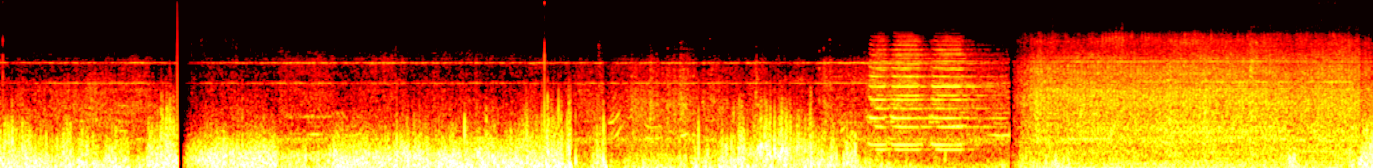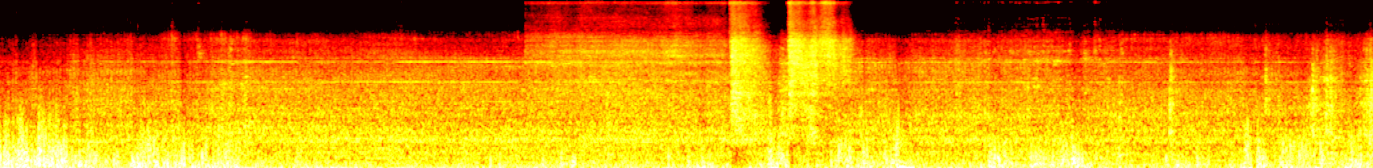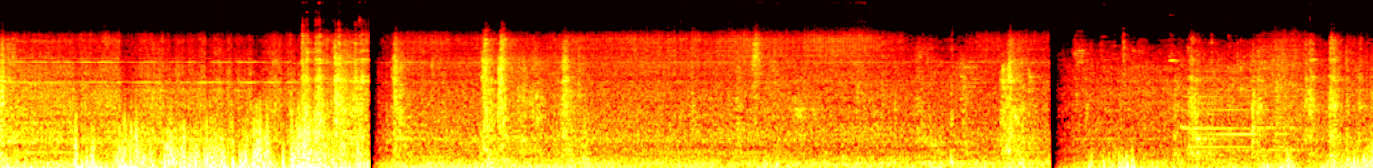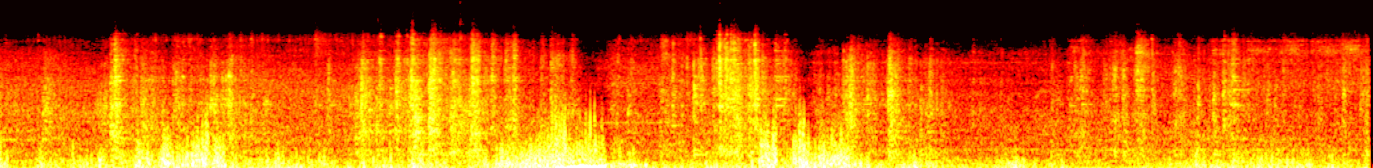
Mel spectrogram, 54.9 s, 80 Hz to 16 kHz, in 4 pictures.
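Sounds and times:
heavy diesel machinery running: 0:00.0 - 0:54.9
horn: 0:08.7 - 0:10.0.

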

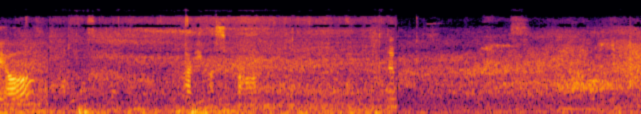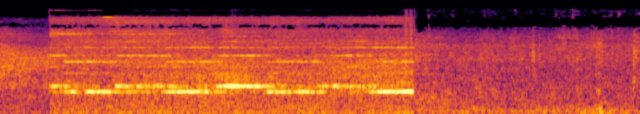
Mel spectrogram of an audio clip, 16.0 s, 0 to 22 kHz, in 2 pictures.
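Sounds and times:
low traffic noise: 0:00.0 - 0:16.0
two-tone ambulance siren: 0:08.6 - 0:13.2.

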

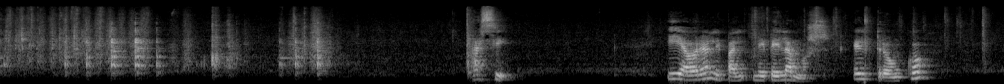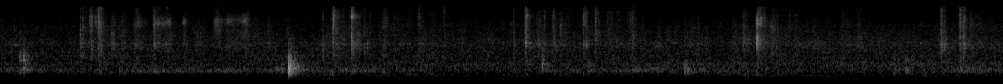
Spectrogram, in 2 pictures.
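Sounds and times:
knife scraping plant stem: 0:00.0 - 0:03.4, 0:10.8 - 0:14.4.

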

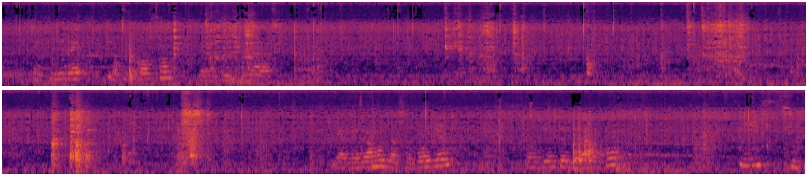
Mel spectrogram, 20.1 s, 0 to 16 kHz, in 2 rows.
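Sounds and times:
potatoes sizzling in pan: 0:00.0 - 0:20.0
pots and dishes clattering: 0:05.5 - 0:06.6, 0:08.2 - 0:10.0, 0:10.6 - 0:13.5, 0:17.1 - 0:17.9.

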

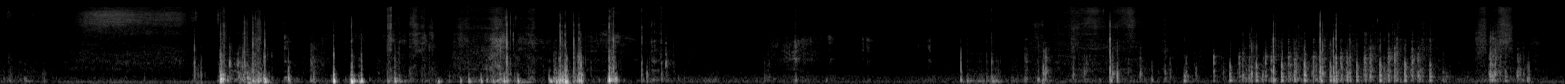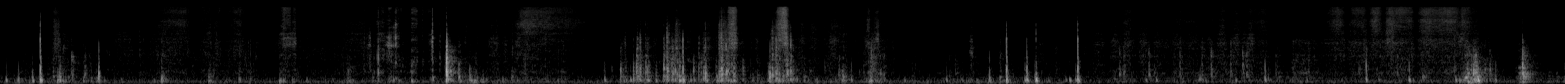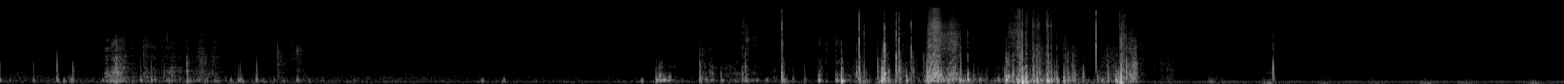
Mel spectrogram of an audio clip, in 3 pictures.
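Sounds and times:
cardboard and paper rustling: 0:01.9 - 0:07.1, 0:07.7 - 0:31.0, 0:39.6 - 0:43.0.

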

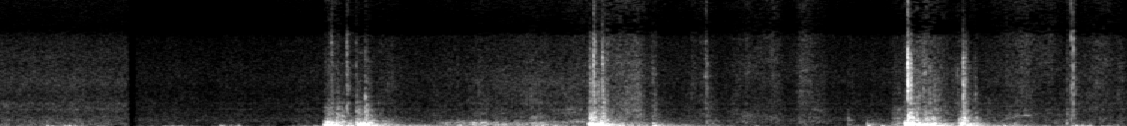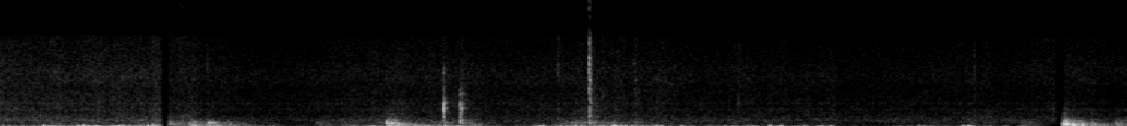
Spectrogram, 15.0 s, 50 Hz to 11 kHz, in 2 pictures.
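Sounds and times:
heavy metal clunks: 0:02.2 - 0:02.8.

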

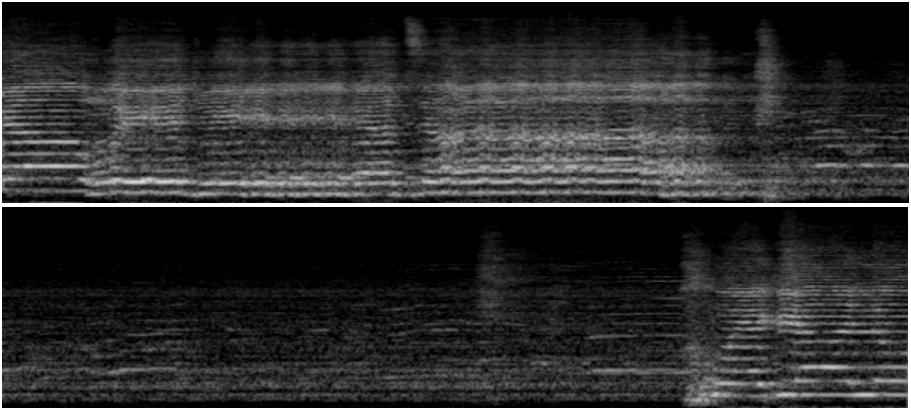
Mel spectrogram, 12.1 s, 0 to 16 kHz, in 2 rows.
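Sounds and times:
man chanting a lament: 0:00.0 - 0:05.7, 0:10.6 - 0:12.0.

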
